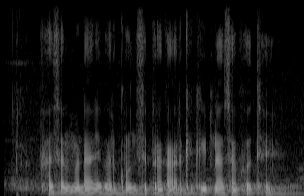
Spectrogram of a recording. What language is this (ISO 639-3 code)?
hne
